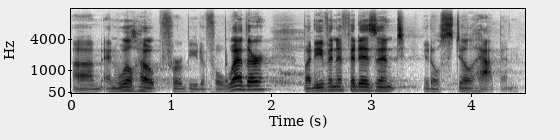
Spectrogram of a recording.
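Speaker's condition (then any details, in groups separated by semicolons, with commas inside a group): No condition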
